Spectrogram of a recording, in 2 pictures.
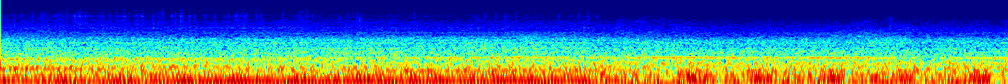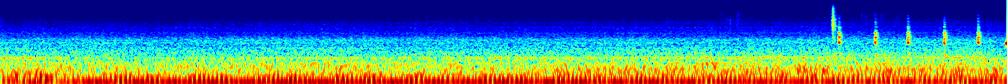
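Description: A truck engine hums steadily with a low rumble inside the cab.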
